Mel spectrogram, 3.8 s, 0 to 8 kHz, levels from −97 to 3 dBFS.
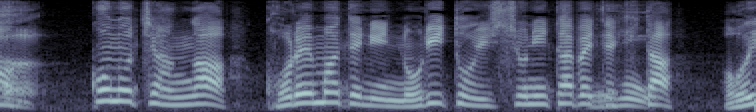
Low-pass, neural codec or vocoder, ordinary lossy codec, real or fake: none; none; none; real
